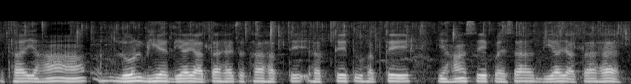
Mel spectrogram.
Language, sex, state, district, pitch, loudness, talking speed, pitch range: Hindi, male, Chhattisgarh, Kabirdham, 140 Hz, -17 LUFS, 180 wpm, 135-145 Hz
